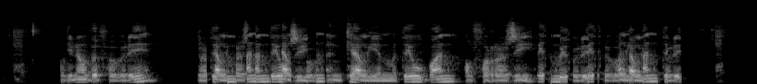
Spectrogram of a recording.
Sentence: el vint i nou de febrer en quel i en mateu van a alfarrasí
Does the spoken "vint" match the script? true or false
false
